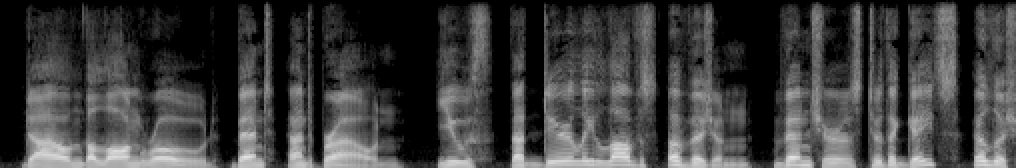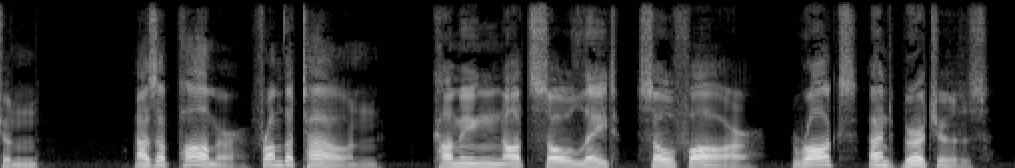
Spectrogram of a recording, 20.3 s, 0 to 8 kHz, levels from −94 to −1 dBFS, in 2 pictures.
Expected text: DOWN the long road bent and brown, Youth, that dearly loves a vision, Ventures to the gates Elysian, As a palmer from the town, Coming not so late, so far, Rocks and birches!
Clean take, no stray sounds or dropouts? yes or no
yes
